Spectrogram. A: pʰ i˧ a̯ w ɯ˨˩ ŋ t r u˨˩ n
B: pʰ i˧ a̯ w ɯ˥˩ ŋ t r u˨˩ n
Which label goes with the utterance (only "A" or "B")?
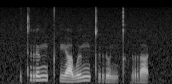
B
